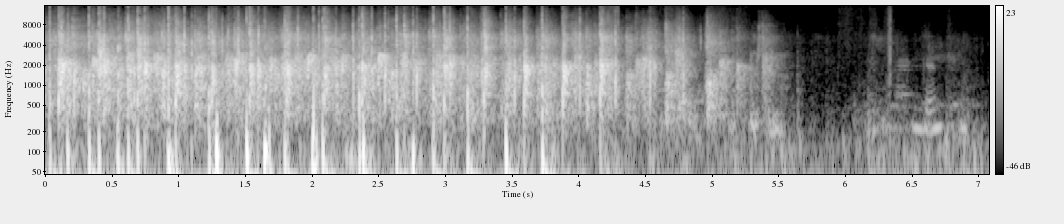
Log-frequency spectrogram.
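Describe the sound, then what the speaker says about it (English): A crowd at a school board meeting applauds loudly with dense, steady clapping for several seconds, then it fades out and quiets near the end. "let's give them a round of applause."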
